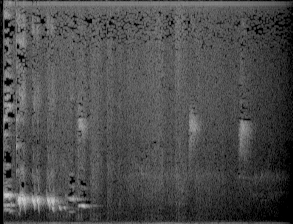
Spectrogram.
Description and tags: Tui Burst
A lovely outburst of tui song
Aotearoa, Birds, New, Tropical, Tui, Tuis, Zealand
